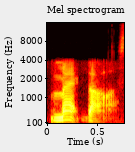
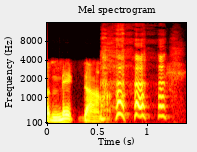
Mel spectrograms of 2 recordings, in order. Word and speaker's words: McDonough: Actually, I am born and raised here since 78, and I've always known it as MacDonough. So I get offended when I hear the McDonough. – So you say it like it's M-A-C. MacDonald.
